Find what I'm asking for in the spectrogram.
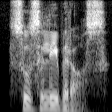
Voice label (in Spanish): sus libros, espanol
